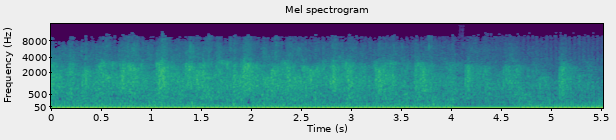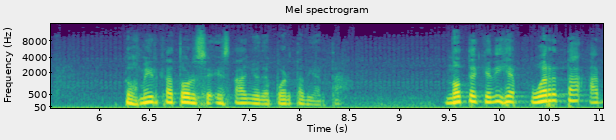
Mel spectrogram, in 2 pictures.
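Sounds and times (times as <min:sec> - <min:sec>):
audience applauding: 0:00.0 - 0:05.7
speech: 0:06.3 - 0:08.6, 0:09.5 - 0:11.0.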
